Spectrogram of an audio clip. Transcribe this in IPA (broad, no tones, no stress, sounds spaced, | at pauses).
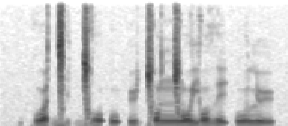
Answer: kʷ ɑ ɡ͡ǀ i ɡ͡ǀ o ʔ u ʔ y ǀ o ŋ͡ǀ o j o ð i ʔ u l y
